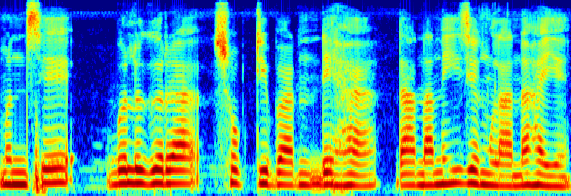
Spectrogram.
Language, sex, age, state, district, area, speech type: Bodo, female, 30-45, Assam, Udalguri, rural, spontaneous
